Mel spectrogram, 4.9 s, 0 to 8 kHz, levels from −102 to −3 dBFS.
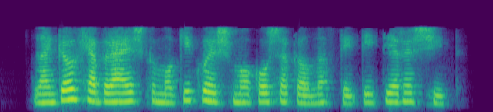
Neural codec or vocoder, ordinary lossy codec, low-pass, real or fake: codec, 16 kHz, 0.2 kbps, FocalCodec; AAC, 16 kbps; 7.2 kHz; fake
